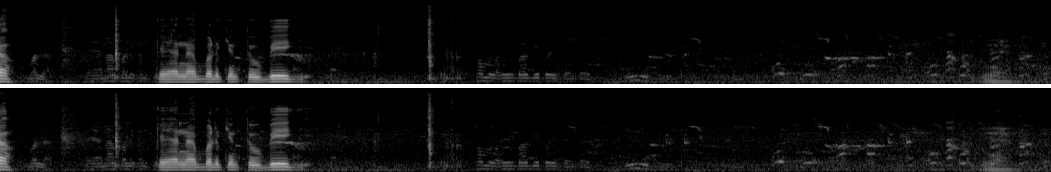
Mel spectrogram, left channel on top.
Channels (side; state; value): both; normal; correlation 0.84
